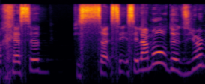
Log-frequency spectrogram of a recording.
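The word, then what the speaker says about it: חֶסֶד: Mais on prononce ça chesed.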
